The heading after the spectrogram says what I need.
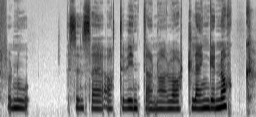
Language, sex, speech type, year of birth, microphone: Norwegian, female, spontaneous, 1962, Shure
